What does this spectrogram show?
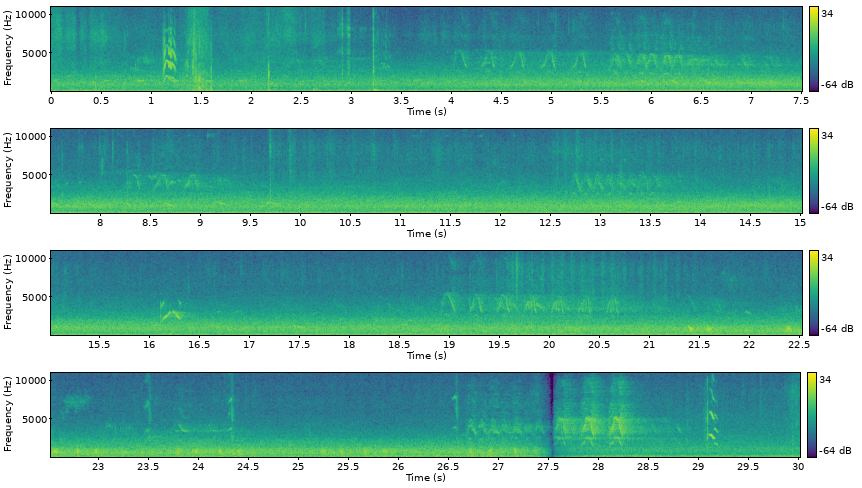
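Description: Wild birds calling: scattered short chirps and squawks over a steady background rush.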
